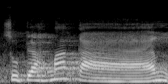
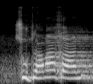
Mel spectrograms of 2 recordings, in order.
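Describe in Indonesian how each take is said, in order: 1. Diucapkan dengan pelan dan nada malas yang panjang. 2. Diucapkan dengan keras dan intonasi tinggi yang tegas. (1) "tahu kita kan digleor nih"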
